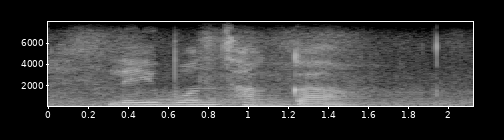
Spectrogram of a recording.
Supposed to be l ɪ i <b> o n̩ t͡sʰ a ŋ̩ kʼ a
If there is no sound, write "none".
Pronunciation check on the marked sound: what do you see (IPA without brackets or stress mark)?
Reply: b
